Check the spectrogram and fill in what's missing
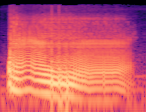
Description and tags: Yet another maggot gagging fart from my bowels.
